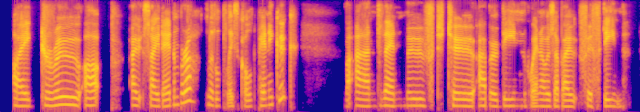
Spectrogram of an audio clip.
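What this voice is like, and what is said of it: Mellowed Scottish accent. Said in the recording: “whereabouts is that accent from? Whereabouts in Scotland? ... my accent's non-typical ... my accent's probably mellowed a little bit. I certainly talk slower”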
